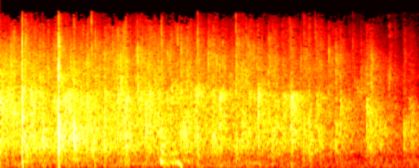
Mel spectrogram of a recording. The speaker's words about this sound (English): Can we just give Jesus a hand clap of praise today?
